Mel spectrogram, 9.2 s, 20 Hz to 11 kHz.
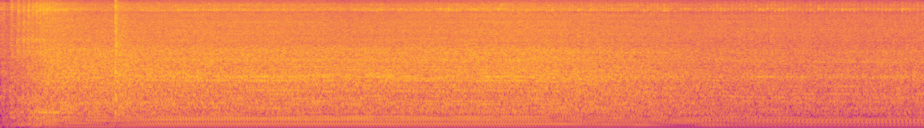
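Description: Honda EU2000 inverter generator's small single-cylinder four-stroke engine, warm, pull-started and catching at once, then running steadily. About six seconds in, its speed drops to a lower, slightly quieter steady note as it settles into eco-throttle.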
